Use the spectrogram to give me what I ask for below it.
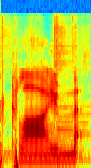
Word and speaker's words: climb: Remember, climb, the B is silent.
